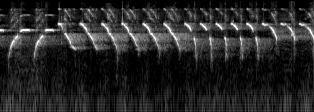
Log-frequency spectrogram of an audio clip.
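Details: Canary giving a couple of curved whistles, then a fast stream of steeply falling chirped notes repeated in even succession.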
